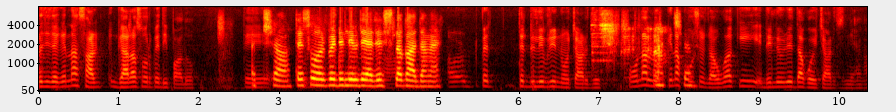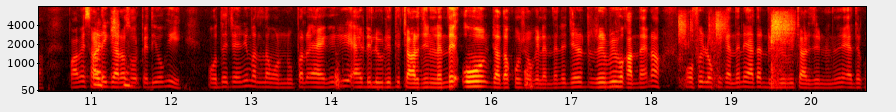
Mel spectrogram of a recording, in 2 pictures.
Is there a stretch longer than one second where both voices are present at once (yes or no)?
yes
